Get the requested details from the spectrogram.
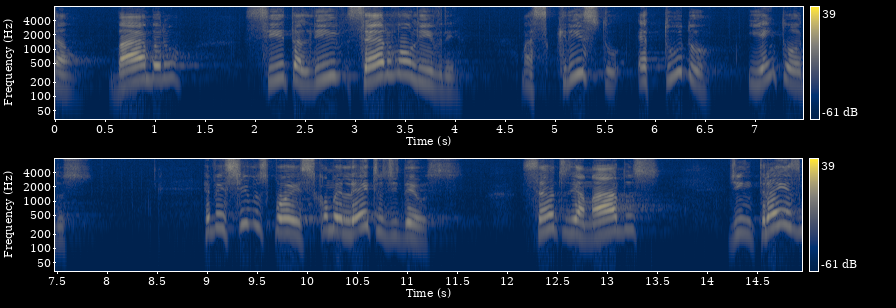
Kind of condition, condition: setting, large echoing room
